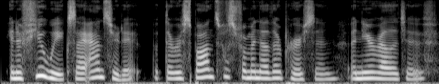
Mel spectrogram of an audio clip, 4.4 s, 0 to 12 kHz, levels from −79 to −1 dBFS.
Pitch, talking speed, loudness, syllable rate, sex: 245 Hz, 230 wpm, -16 LUFS, 6.6 syllables/s, female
